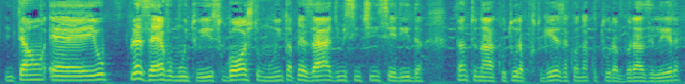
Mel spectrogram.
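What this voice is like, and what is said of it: Brazilian Bahian accent. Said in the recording (Portuguese): “não perdeu o saculejo baiano brasileiro ... o meu sotaque. Imagina só se eu perco o meu sotaque”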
